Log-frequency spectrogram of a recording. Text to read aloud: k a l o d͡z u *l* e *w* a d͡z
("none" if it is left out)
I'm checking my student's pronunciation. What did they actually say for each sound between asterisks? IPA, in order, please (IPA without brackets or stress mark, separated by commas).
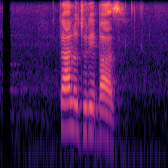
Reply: ɾ, b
